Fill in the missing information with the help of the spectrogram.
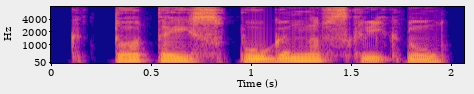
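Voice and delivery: ordinary delivery, nothing marked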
